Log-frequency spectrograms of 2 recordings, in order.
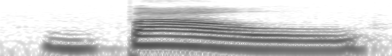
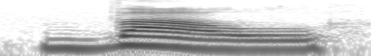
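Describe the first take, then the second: First: Bowl as "bowel", low and falling; Bowl, firm b, rhyming with owl; initial b. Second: Vowel as "vowl", low and falling; vowel, buzzed v at the start; initial v. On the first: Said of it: "Bowl with a B". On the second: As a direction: say "vowel" with a clear V. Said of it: "Vowel with a V". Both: Shown as a demonstration.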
